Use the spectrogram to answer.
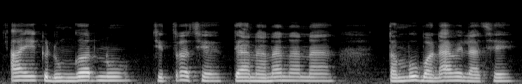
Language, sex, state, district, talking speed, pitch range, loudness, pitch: Gujarati, female, Gujarat, Valsad, 125 wpm, 160-180 Hz, -16 LUFS, 170 Hz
